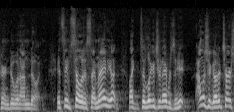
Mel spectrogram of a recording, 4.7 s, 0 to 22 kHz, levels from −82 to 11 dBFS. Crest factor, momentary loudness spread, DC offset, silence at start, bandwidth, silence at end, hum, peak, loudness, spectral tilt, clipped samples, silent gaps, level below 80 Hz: 16 dB; 10 LU; 0.1%; 0 s; 16.5 kHz; 0 s; none; -2 dBFS; -18 LUFS; -6.5 dB/octave; under 0.1%; none; -48 dBFS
